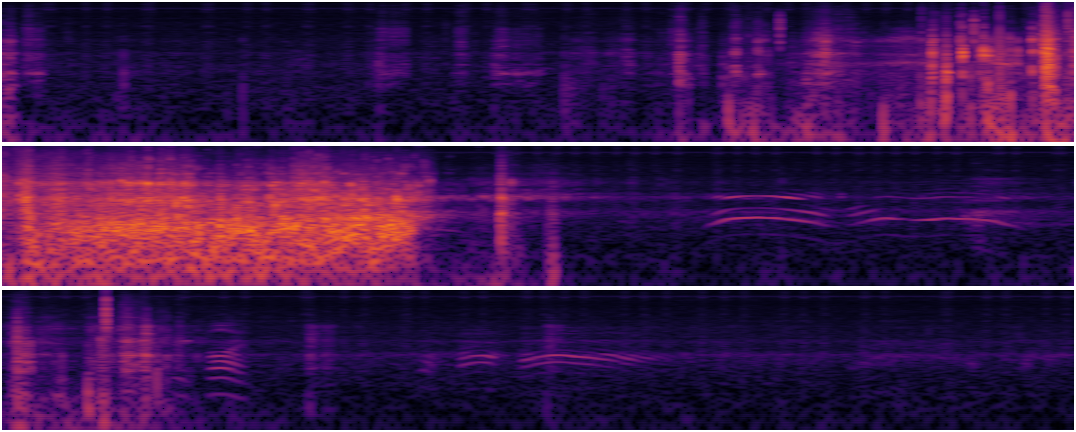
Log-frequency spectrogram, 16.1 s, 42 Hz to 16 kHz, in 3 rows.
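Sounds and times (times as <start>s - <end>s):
splashing churning river water: 4.0s - 9.6s.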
